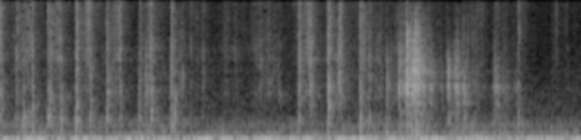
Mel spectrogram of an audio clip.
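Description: A deck of cards being shuffled by hand: a run of short soft clicks and card-on-card rustles, louder about three and four seconds in.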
